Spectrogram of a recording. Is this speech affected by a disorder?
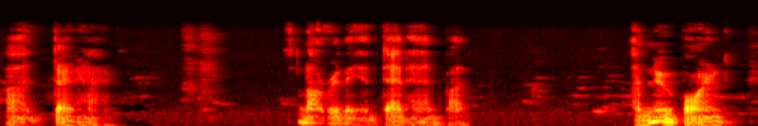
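Yes: multiple sclerosis; lives in care home.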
